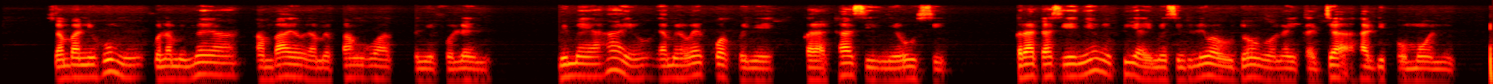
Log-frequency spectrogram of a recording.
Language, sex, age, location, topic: Swahili, male, 18-24, Kisumu, agriculture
